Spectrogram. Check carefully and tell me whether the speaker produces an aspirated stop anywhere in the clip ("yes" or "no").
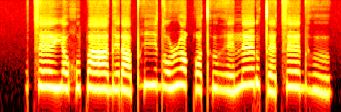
yes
